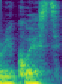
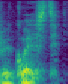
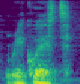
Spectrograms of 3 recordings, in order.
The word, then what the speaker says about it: request: The pronunciation or specifically speaking, this stress for request is the same when it's a verb as when it's a noun. In other words, the verb is request. The noun is also request, not request.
